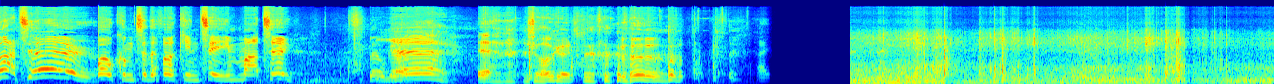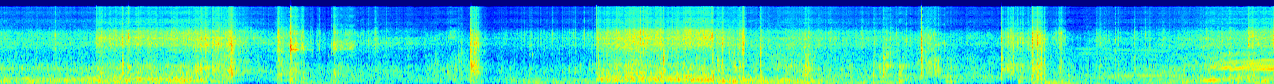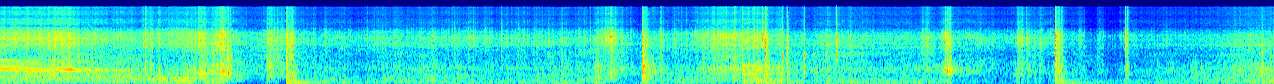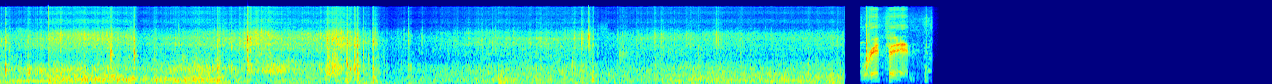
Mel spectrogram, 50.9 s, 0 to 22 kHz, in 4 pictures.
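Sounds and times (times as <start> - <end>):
skateboard wheels rolling on concrete: 0.0 - 7.4, 8.5 - 46.7
skateboard clacks: 18.6 - 24.4, 29.8 - 36.9.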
